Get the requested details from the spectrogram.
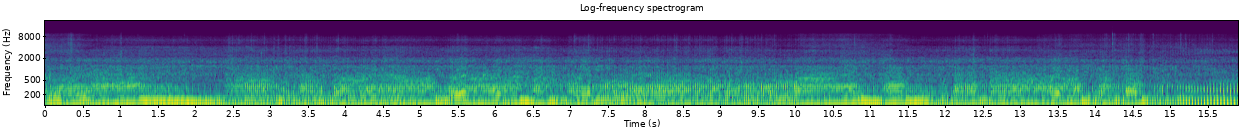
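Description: Tyres crunch over a rocky dirt trail.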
